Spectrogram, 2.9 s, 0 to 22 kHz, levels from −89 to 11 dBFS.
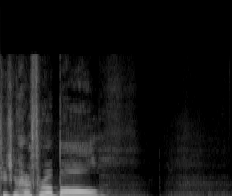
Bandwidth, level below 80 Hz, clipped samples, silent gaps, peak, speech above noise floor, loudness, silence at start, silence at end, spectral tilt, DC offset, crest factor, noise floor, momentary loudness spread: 16 kHz; -68 dBFS; under 0.1%; none; -12 dBFS; 44 dB; -27 LUFS; 0 s; 1.6 s; -6 dB/octave; under 0.1%; 16 dB; -70 dBFS; 6 LU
